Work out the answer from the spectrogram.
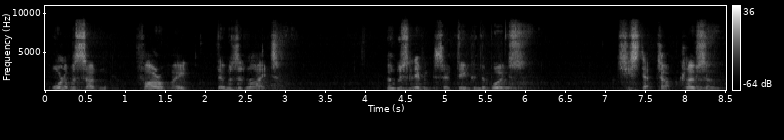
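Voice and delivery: plain reading voice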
